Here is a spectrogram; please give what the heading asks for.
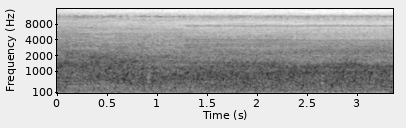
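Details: Semi-truck tractor started after sitting over a year, air tanks filled: loud steady hiss of escaping air over low engine rumble, seemingly from up under one side; air leak, exact source suspected, not confirmed.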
